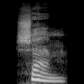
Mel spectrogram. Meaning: 1. …, neither (or not…, either) 2. not even 3. neither… nor…
- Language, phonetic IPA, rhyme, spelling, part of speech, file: Hungarian, [ˈʃɛm], -ɛm, sem, conjunction, Hu-sem.ogg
